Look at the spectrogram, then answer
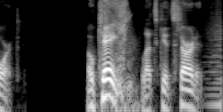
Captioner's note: loud whoosh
